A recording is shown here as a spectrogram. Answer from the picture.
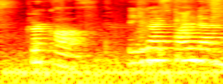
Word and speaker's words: Kirchhoff: oh in your calculator this is pronounced kerkhof they used to be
